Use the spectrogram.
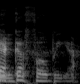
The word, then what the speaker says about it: Triskaidekaphobia: Triskaidekaphobia. Is that right? Did I say it right? There's no... There's no second T. Triskaidekaphobia. Triskaidekaphobia.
